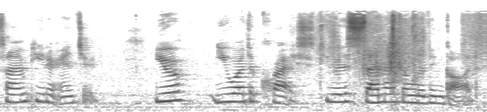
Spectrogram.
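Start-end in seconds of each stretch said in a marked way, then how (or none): none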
